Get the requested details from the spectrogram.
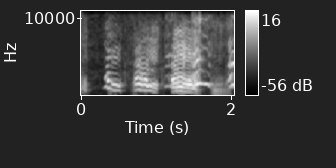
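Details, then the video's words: Three-week-old Labrador Retriever puppies whining indoors: four drawn-out, harmonic cries that rise then slide down, each about a quarter to half second long, separated by short pauses, with soft lower grumbling beneath. "Puppy Cacophony"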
